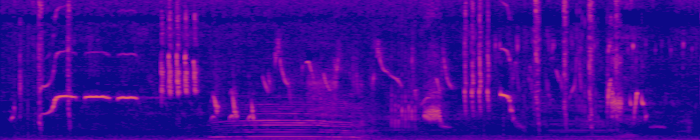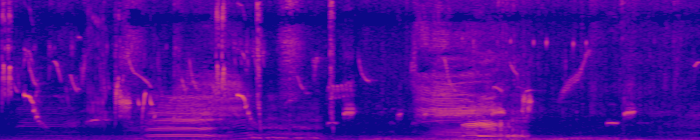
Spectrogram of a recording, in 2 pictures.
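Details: Village cattle from a herd roaming the street mooing in several long, deep, harmonic-rich lows with short pauses between them, small birds chirping and twittering in the background.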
